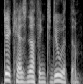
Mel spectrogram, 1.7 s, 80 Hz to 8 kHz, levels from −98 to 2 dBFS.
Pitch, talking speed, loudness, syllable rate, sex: 170 Hz, 250 wpm, -18 LUFS, 5.2 syllables/s, female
